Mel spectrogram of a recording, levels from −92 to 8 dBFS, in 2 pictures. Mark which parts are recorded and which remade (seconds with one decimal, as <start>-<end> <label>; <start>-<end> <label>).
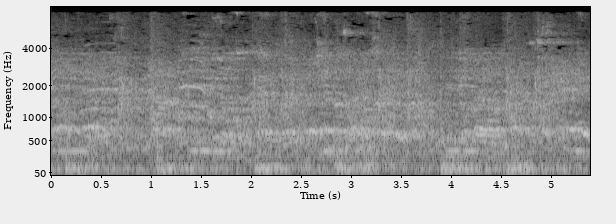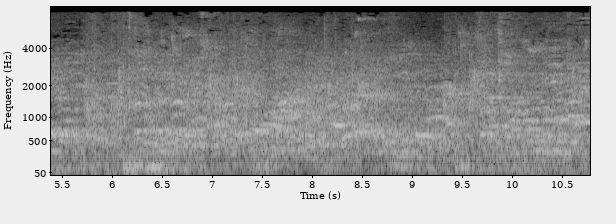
0.0-10.8 recorded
